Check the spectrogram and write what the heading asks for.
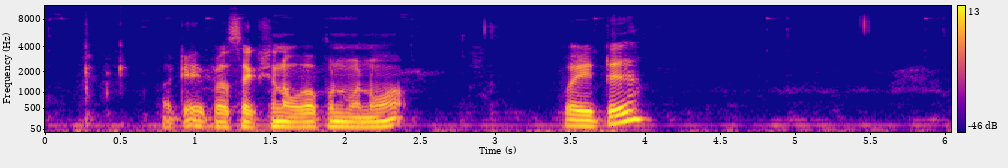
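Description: A few computer mouse clicks near the start, amid a man's speech that is the loudest sound.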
